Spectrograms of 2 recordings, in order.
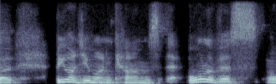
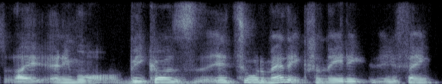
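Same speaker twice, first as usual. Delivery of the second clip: usual speaking voice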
